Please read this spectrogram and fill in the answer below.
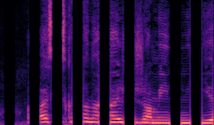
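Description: A woman's voice speaking, starting about half a second in, broken up by rapid, regular audio dropouts that chop it into short, choppy fragments.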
